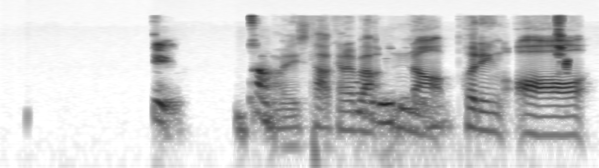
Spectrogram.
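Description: A second woman talks with animation through an online call.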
